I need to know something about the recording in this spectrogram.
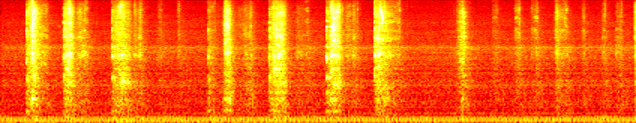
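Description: Metal palette knife scraping and mixing oil paint on the palette in a run of short strokes, about two a second, which thin out and grow fainter after about five seconds.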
